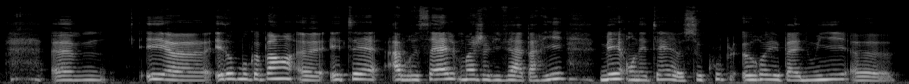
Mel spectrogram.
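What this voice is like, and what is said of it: Belgian French accent. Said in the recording (French): “je m'excuse pour l'accent, si, si euh, j'en ai un... je suis bien belge”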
